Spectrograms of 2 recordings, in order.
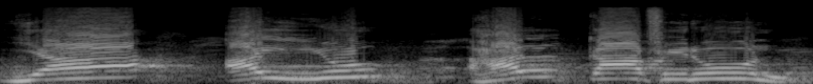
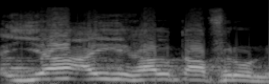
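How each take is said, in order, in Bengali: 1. 'ayyuhal' শব্দের মাঝের 'yu' অংশটি উচ্চারণ করা হয়। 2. 'ayyuhal' শব্দের মাঝের 'yu' অংশটি বাদ যায়। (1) "তো সঠিকটা" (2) "এখানে অনেকের হয়ে যায়"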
